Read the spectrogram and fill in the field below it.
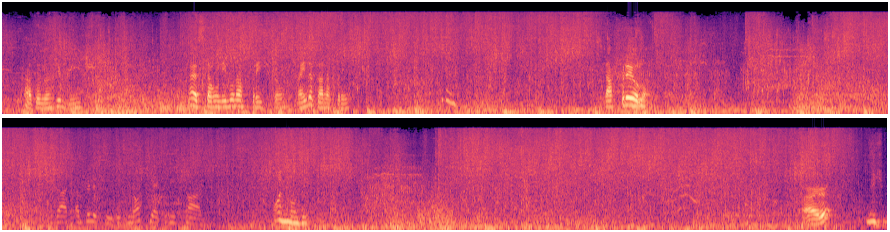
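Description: Monsters shriek and growl as they are struck.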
